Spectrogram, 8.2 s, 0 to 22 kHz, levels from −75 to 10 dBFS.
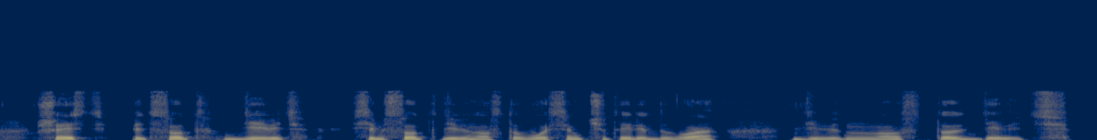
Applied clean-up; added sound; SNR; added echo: neural mask model Resemble Enhance denoiser.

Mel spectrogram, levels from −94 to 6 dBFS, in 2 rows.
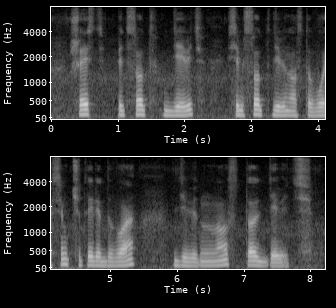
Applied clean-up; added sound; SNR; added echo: none; none; none; none.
